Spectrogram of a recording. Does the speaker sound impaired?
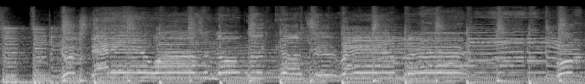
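No.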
